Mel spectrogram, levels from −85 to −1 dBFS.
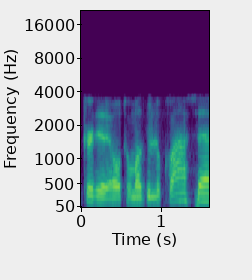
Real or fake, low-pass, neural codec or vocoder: fake; 3.6 kHz; codec, 16 kHz, 0.8 kbps, ZipCodec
